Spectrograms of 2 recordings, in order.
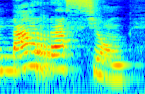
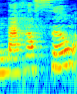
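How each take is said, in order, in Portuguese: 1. A palavra é dita com pronúncia espanhola. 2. A palavra é dita com pronúncia portuguesa. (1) "aqui é" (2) "em português seria"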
